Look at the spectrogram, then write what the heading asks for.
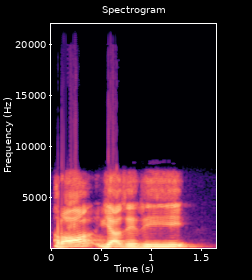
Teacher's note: را کے بعد یا ہے، یہ یا مدہ ہے، ایک الف کی مقدار اس کو لمبا کر کے پڑھیں گے، اور را کے نیچے زیر ہے، را بریک پڑھا جائے گا.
